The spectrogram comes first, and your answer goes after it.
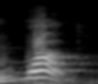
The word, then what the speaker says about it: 卍: 的汉字，与万同音。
